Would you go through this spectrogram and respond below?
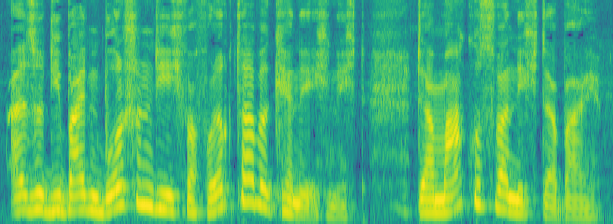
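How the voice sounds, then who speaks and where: A young performer playing a gruff, aggrieved teenage boy detective in a German children's radio play from the 1980s. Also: medium pitch, expressive, moderate pace.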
